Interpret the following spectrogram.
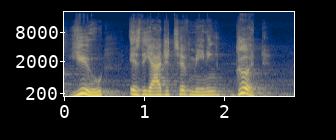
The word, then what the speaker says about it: eu: The prefix or the adjective you, epsilon in Greek, pronounced you, is the adjective meaning good.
